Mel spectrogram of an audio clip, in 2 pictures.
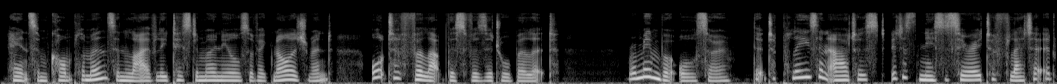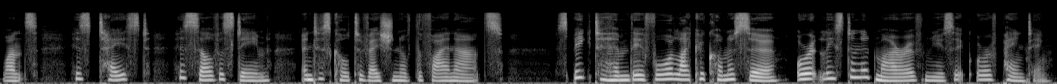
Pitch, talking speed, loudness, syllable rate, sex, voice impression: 205 Hz, 165 wpm, -19 LUFS, 5.3 syllables/s, female, feminine, slightly adult-like, slightly soft, slightly calm, friendly, slightly kind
